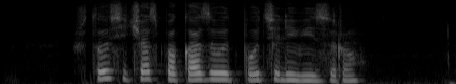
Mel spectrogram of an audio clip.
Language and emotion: Russian, neutral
